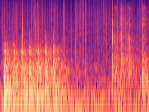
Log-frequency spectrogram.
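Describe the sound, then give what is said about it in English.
A quick run of about half a dozen firm knocks on a person's door, evenly spaced, followed by a lingering echo and one later isolated thump. “Why don't you knock when you come to a person's door?”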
